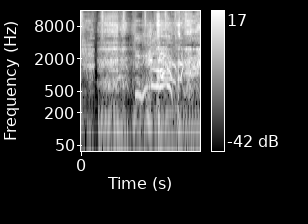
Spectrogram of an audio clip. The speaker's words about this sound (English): Oh, can you hear the heavy breathing? He's back in front of his microphone.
